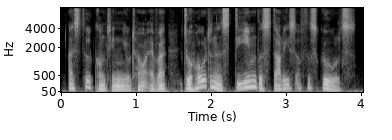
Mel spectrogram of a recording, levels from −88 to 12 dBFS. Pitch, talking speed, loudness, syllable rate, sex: 105 Hz, 195 wpm, -18 LUFS, 5.3 syllables/s, male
